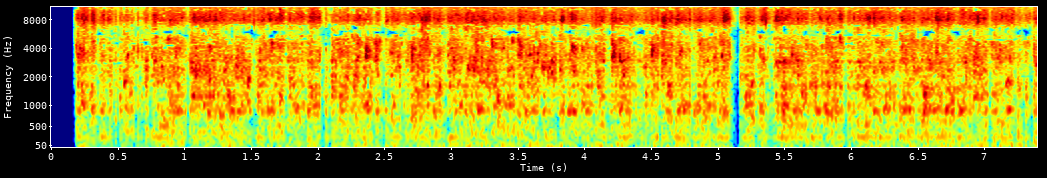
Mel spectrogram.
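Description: Steady trickling and splashing of water circulating in a running 75-gallon aquarium, with a faint steady hum underneath.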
